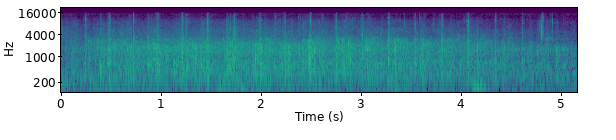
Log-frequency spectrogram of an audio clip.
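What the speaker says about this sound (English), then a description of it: "Can we please give that a round of applause?" Audience at a youth leadership summit applauds in a continuous, fairly faint wash of clapping, with a few sharper individual claps standing out.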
